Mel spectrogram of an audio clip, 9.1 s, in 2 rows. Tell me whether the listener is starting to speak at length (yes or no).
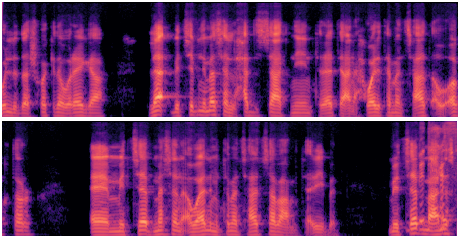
yes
